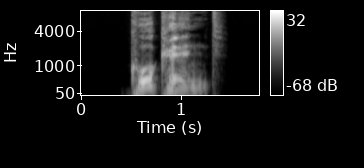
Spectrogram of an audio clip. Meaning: present participle of kokeln
- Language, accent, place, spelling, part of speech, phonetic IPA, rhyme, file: German, Germany, Berlin, kokelnd, verb, [ˈkoːkl̩nt], -oːkl̩nt, De-kokelnd.ogg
